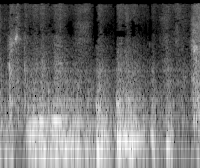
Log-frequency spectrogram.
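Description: Faint, indistinct voices speaking in short low phrases.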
